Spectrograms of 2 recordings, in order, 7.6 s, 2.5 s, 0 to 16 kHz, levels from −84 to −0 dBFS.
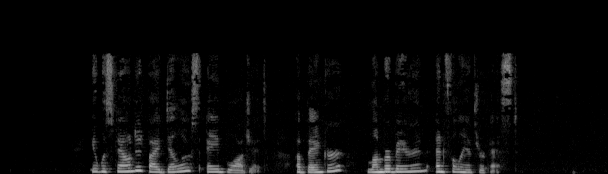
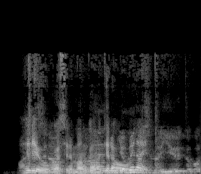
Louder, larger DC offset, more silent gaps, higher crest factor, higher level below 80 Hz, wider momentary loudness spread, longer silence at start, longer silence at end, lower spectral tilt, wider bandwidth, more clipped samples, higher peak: second, -35 LUFS vs -22 LUFS; neither; neither; about the same, 18 dB vs 16 dB; second, under -90 dBFS vs -60 dBFS; about the same, 11 LU vs 10 LU; first, 1.15 s vs 0.25 s; first, 1.2 s vs 0 s; second, -4.5 dB/octave vs -6 dB/octave; about the same, 11.5 kHz vs 11.5 kHz; neither; second, -18 dBFS vs -6 dBFS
